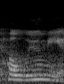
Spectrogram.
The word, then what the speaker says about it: halloumi: Everyone's saying, isn't it halloumi?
